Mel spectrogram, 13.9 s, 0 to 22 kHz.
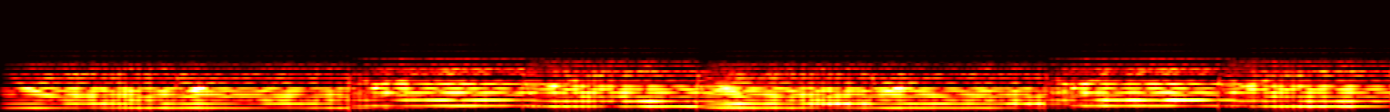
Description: You can hear that some kind of weird tremolo effect is affecting our pad.
eq effect plus thor.mp3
